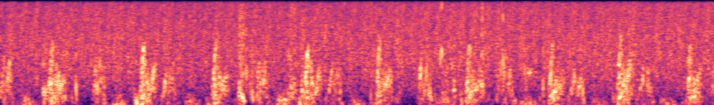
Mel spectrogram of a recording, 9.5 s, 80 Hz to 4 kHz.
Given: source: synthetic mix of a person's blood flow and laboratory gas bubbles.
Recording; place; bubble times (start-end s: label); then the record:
Doppler ultrasound of blood flow; precordium
0.54-0.89 s: bubbles
0.98-1.06 s: bubbles
1.24-1.36 s: bubbles
3.14-3.56 s: bubbles
3.69-4.15 s: bubbles
5.68-6.17 s: bubbles
6.37-6.50 s: bubbles
6.59-6.77 s: bubbles
6.93-7.10 s: bubbles
7.17-7.28 s: bubbles
From the record:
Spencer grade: 2 (many but less than half of the cardiac periods contain bubble signals, singularly or in groups); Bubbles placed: anywhere in the cardiac cycle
